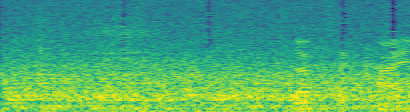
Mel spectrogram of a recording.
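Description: Faint, steady background hiss and hum in a pause between sentences of speech.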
